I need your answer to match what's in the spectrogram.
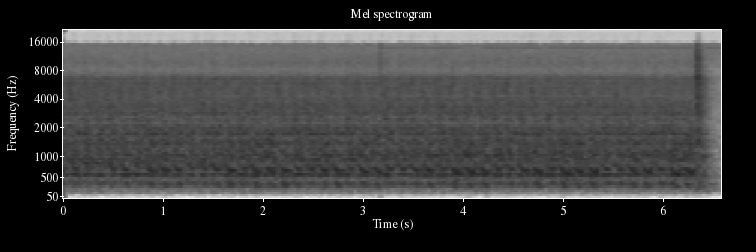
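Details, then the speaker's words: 1988 FMC 6000 with 5-speed, on booster cables, cranked with throttle floored: six seconds of steady starter churning with no firing. Cause suspected, not confirmed; later found no fuel reaching the carburetor, and it ran after starting fluid. "Nope. See how much gas is in it. Yeah, it's got some in there. Probably needs starting fluid, I think. Stupid thing isn't starting."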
